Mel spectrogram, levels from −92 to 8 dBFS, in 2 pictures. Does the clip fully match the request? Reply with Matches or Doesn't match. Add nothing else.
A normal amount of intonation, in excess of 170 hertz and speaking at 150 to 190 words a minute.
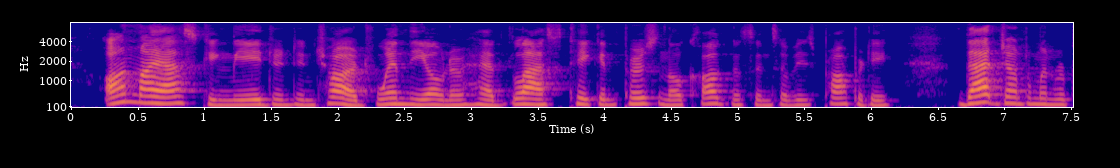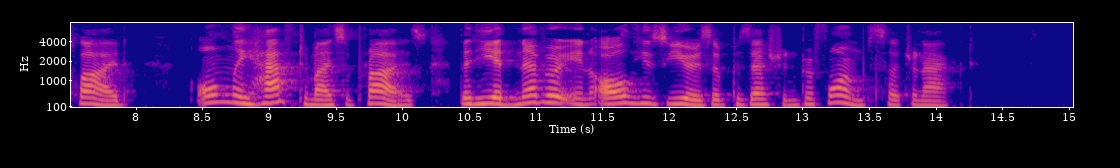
Matches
